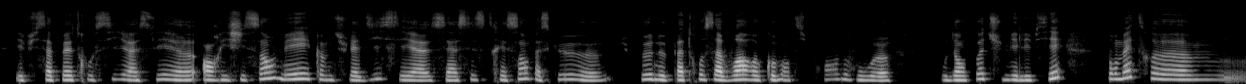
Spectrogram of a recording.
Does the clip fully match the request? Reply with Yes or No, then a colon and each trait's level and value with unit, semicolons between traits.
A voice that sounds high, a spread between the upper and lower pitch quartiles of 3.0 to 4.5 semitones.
No: high, 210 Hz; narrow, 2.6 semitones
